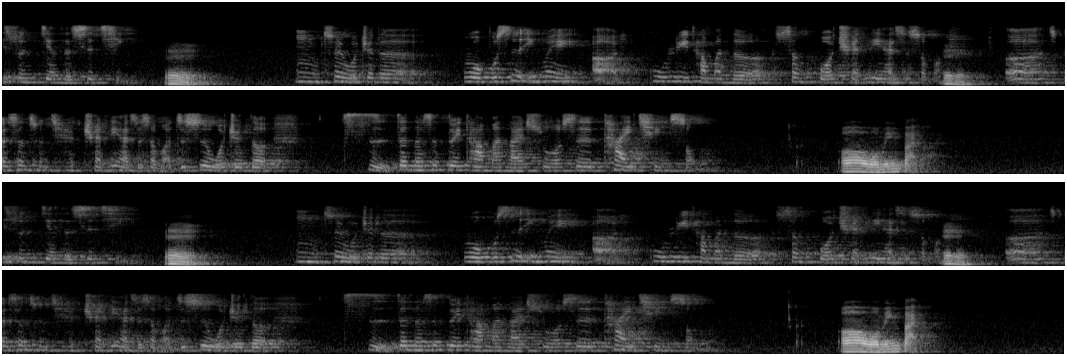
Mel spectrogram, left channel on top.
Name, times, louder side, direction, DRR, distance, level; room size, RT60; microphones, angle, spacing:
voice 1, 0.0-1.3 2.9-4.1 4.6-9.7 10.0-13.6 14.0-17.7, left 3 dB, 40° left, 2 dB, 4.3 m, -36 dB
voice 2, 1.6-2.1 9.4-9.7 19.0-19.9, right 2 dB, 40° right, 10 dB, 0.9 m, -24 dB
29.0 x 26.5 x 6.6 m, 0.84 s
head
